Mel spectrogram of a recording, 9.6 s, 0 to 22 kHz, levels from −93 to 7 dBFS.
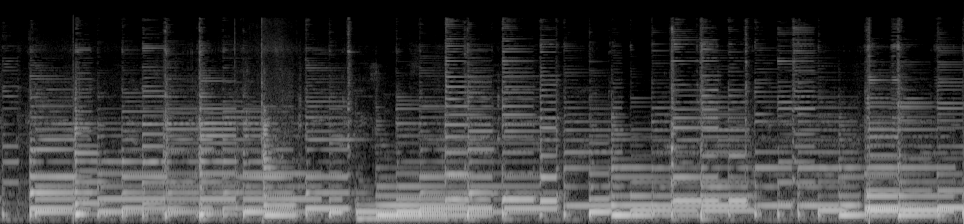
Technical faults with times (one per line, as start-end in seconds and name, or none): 0.74 dropped buffer (overrun)
8.70 dropped buffer (overrun)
